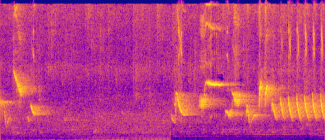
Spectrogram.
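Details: Sanger bird song: faint high notes over a low hum, then from the midpoint a loud burst of high whistles and fast buzzy trilled phrases.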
